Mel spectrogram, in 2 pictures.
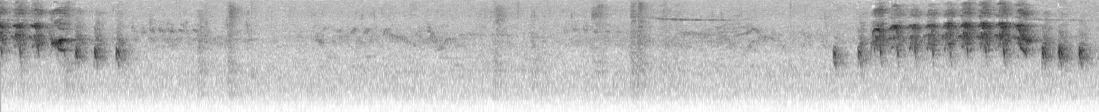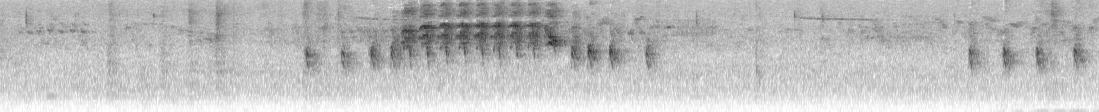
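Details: Bird song: fast series of sharp notes alongside dense buzzy chattering bursts, recurring every three seconds or so against a constant noisy background.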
